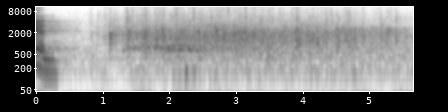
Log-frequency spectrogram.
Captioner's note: audience clapping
